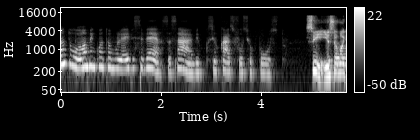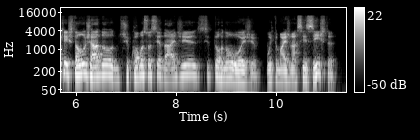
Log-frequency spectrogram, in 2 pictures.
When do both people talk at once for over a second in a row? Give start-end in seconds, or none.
none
